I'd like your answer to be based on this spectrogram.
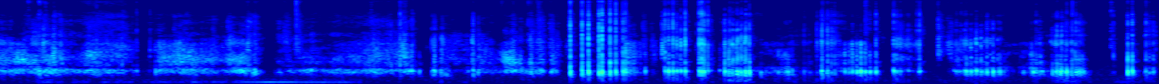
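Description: Long nails tap and scratch a small, hollow red faux leather eyeglasses case with a stitched leatherette cover. Steady dry scraping gives way to a quick run of short, crisp taps, each with a hollow mid-range knock and a bright, papery edge that stops almost at once.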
